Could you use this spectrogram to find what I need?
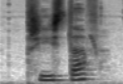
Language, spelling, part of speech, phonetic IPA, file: Czech, přístav, noun, [ˈpr̝̊iːstaf], Cs-přístav.ogg
- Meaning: port, harbour, haven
